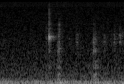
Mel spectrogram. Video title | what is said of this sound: Canadian GE KL500 Multiband Tube Radio Video #12 - Persistence Pays Off | tap on this you hear the click click click and there's the rivet sitting right there so a of the solder didn't work out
